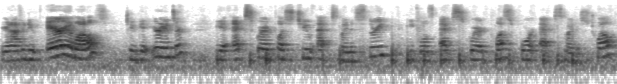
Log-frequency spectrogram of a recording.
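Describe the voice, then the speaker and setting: A woman's high-pitched voice, with noticeable background noise and audible room echo. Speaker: math teacher. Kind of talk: tutorial.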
